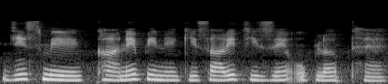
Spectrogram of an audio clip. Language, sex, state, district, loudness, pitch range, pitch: Hindi, female, Bihar, Gaya, -15 LUFS, 195-220 Hz, 205 Hz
